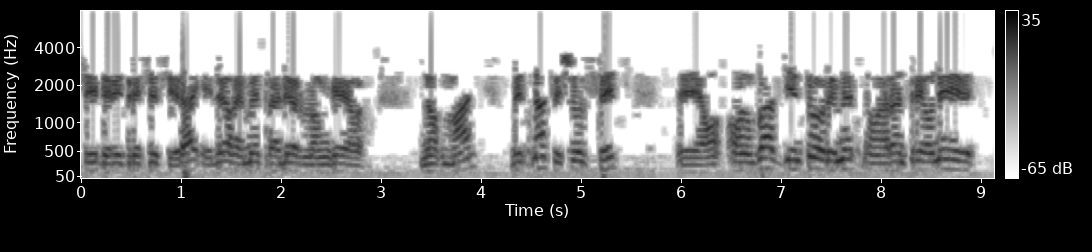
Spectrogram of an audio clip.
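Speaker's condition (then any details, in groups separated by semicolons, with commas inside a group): No condition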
